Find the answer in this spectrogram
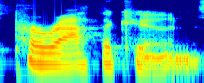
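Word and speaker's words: Pharathikoune: me how to spell it or how to pronounce it because so my maiden name is parathakun spelled p h a r a t h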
